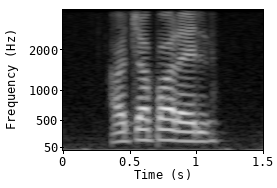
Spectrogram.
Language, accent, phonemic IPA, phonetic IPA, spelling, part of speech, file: Armenian, Eastern Armenian, /ɑt͡ʃɑpɑˈɾel/, [ɑt͡ʃɑpɑɾél], աճապարել, verb, Hy-աճապարել.ogg
- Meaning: to hurry, to rush, to hasten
